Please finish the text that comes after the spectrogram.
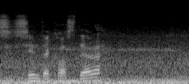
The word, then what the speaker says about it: Cinta Costera: This is Cinta Costera. That's how you pronounce it.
